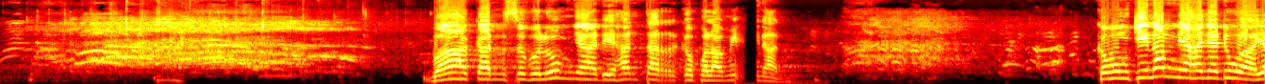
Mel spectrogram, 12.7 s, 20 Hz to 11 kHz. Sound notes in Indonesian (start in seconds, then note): 0.0 berteriak; 8.0 tertawa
